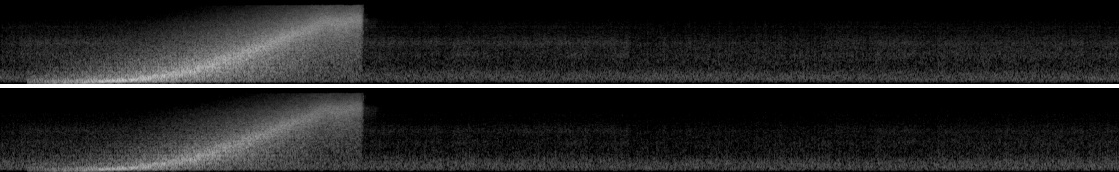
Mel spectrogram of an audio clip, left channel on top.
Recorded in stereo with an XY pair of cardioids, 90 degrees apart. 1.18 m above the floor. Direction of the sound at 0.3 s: 50° left.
